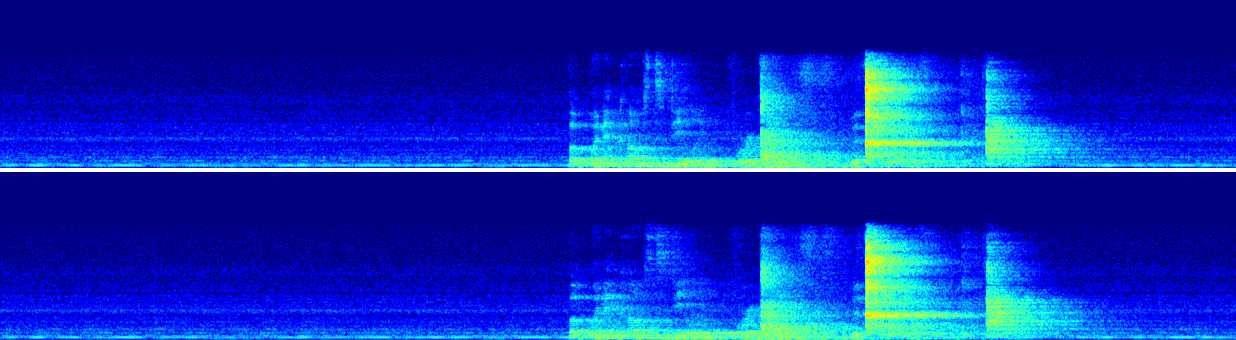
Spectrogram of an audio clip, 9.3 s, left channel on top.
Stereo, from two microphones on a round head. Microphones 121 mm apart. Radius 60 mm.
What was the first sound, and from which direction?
A man speaking, 35° left (ahead or behind).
